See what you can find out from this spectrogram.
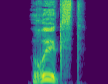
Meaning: second-person singular present of rügen
- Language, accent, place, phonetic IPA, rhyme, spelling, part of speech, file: German, Germany, Berlin, [ʁyːkst], -yːkst, rügst, verb, De-rügst.ogg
